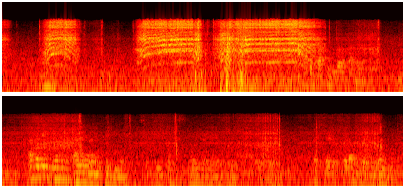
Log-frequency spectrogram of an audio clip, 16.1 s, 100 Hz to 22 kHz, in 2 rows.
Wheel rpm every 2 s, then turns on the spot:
20, 80, 100, 10, 10, 0, 10, 20.
6-10 12-16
